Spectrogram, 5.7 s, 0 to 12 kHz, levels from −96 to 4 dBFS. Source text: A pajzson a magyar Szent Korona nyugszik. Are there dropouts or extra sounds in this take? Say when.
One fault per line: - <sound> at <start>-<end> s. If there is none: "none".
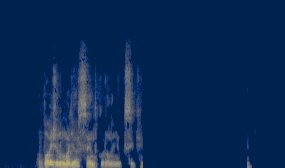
none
